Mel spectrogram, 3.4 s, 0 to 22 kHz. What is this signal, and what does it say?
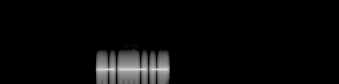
Morse code, heard as a keyed tone, about 44 wpm, 700 Hz. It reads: AVN
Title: All Cut Numbers - 3-Digit 45wpm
